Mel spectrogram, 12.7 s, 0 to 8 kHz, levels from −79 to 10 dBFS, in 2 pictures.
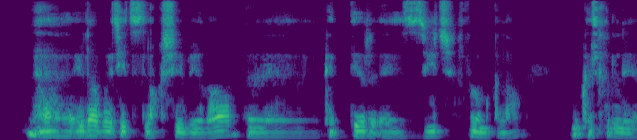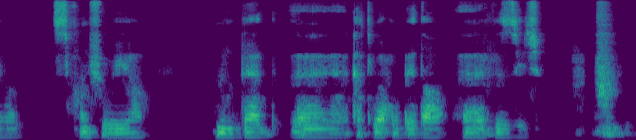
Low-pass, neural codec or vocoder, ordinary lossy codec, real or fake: none; none; none; real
